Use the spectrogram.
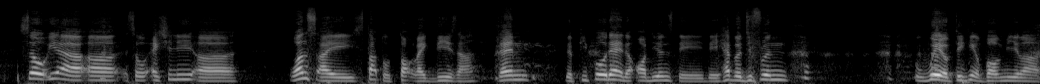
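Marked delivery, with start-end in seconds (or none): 2.9-10.4 put-on Singaporean English accent, lah at the end. Showing how the comedy act switches accents: Singapore accent. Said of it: "I started speaking with a Singapore accent".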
